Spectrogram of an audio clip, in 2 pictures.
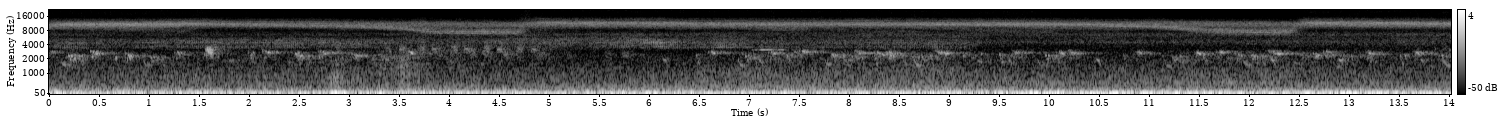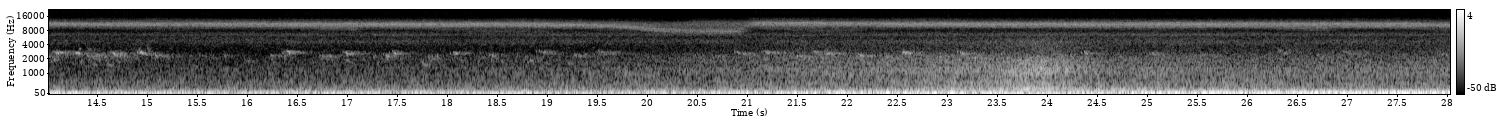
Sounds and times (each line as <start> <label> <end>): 20.4 Traffic Sound 28.0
